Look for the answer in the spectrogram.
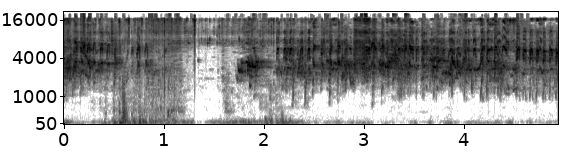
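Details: Budgie chirping at morning, opening with chatter and a low thud, then a short silence, followed by a sharp rising chirp and an unbroken flow of high, busy warbles.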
